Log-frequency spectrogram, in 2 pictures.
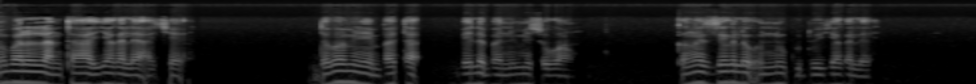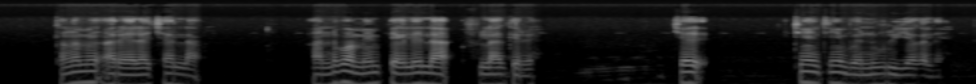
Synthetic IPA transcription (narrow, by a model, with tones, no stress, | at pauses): nʊ˦ba˦la˦la˨n˨taː˦ja˦ɣa˨lɪ˨a˨t͡ʃɛ˦ | da˦ba˦mɪ˦ne˨ba˦ta˦ | bɛ˦lɪ˦ba˨nɪ˦mɪ˦sʊ˨ɡa˦ŋ˨ | ka˨ŋa˦zɛ˦ɣlɪ˦ʔo̰˨nu˦ku˨do˦ja˦ɡa˨lɛ˨ | ka˨ŋa˦mɪ˦ŋʔa̰˨ɾa˨la˦t͡ʃɛ˦lːa˨ | a˨nʊ˦ba˦mɪ˦m˦pɛ˨ɣɪ˨lɪ˦la˦fɨ˨la˦ɡɪ˨ɾɪ˨ | t͡ʃɛ˦ | tɪ˦ɲɛ˦tɪ˦ɛ˦ba˨nu˦ɾu˦ja˦ɣa˨lɪ˨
